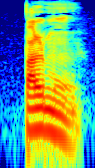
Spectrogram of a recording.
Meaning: lung
- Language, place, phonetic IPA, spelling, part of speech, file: Occitan, Béarn, [palˈmu], palmon, noun, LL-Q14185 (oci)-palmon.wav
